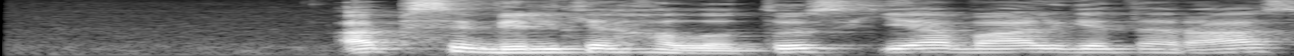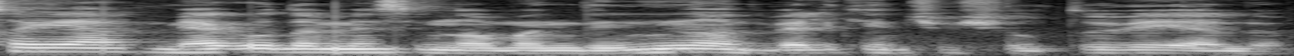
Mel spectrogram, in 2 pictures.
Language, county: Lithuanian, Klaipėda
